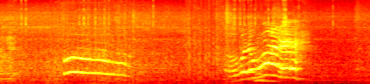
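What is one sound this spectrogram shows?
A man speaks in a drawn-out, sing-song voice nearby.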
